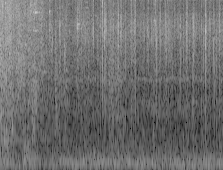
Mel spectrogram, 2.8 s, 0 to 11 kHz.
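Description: Loud, sustained rumbling explosion in a cutscene from the PS1 game MediEvil 2, a dense roaring blast that fills the whole stretch without pause and without voices.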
